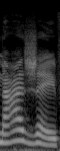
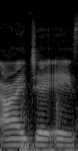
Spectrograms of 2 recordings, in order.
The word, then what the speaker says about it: Naija: Can Well, I, how do can you I pronounce admit her name? something? Naija? Naija. Can I admit something? Why I've been Naija. saying Najee from Mad I Long?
